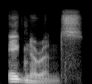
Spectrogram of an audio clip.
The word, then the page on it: ignorance: British English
